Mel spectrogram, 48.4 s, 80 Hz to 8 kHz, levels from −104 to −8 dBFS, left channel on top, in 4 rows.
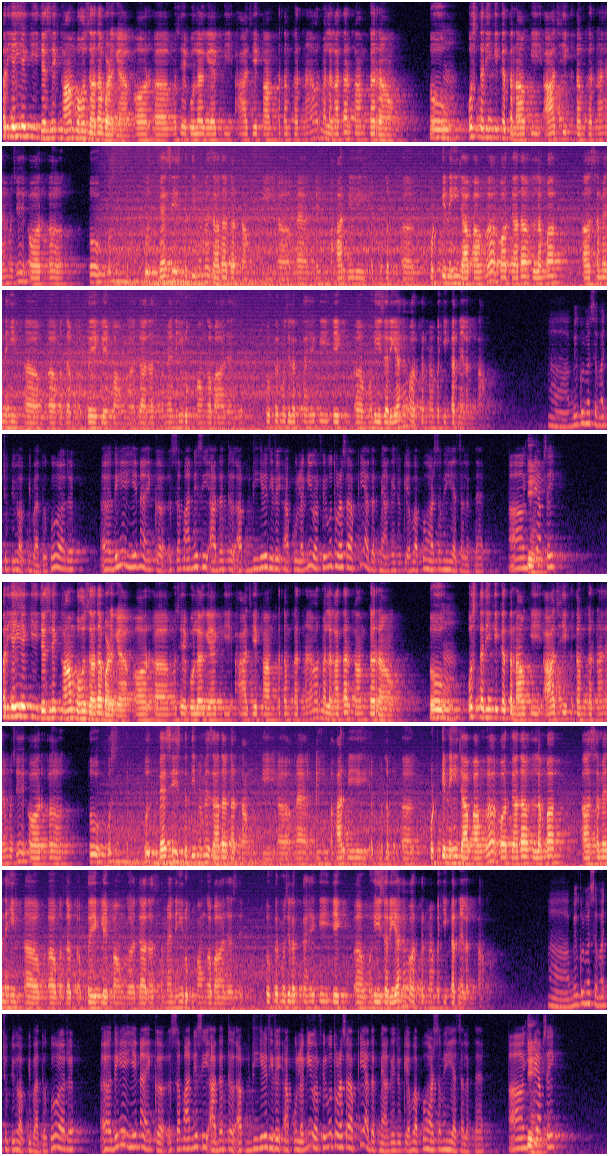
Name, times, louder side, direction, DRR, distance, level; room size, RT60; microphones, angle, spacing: voice 1, 0.0-7.9 8.5-8.9 9.3-13.3 13.8-14.3 14.9-20.3 20.7-23.2 23.7-29.0 29.5-30.9 31.2-33.8 46.8-47.0, right 3 dB, 80° right, 2 dB, 3.1 m, -25 dB
voice 2, 8.7-9.1 35.1-37.7 38.3-45.9 46.4-47.4, right 1 dB, 60° right, 8 dB, 1.2 m, -33 dB
sound 1, 13.9-32.2, left 2 dB, 35° left, 0.8 m, -32 dB
26.0 x 11.5 x 9.4 m, 1.1 s
head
